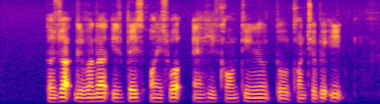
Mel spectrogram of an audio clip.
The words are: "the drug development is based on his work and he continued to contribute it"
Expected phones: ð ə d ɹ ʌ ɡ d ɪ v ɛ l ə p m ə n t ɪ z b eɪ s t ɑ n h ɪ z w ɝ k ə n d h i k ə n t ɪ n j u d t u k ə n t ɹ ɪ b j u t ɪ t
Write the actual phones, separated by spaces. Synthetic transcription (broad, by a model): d ə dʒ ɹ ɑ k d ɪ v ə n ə t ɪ s b eɪ s t ɑ n h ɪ s w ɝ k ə n h i k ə n t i n j u t u k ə n t ɹ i b j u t ɪ t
